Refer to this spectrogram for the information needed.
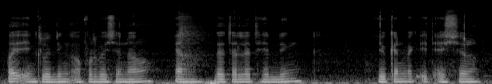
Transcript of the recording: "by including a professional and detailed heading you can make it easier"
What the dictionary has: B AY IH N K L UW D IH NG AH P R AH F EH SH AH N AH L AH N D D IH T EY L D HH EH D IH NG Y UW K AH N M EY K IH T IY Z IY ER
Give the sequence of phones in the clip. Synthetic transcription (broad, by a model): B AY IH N K L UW D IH NG AH P R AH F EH S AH N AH L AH N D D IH T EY L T HH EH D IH NG Y UW K AH N M EY K IH T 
